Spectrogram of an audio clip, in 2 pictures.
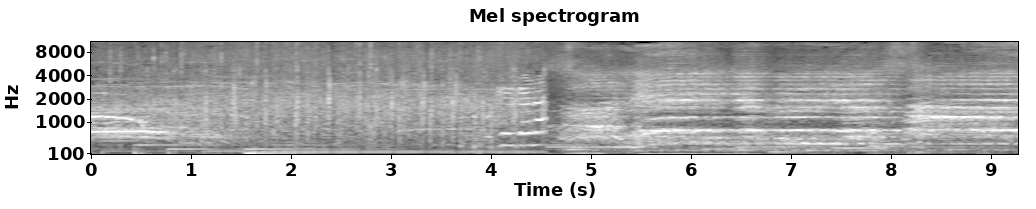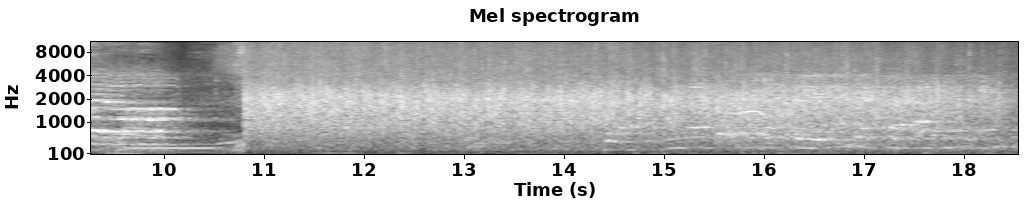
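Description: A large crowd singing together over music with a bass line, then, after an abrupt change, a long stretch of applause and cheering.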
